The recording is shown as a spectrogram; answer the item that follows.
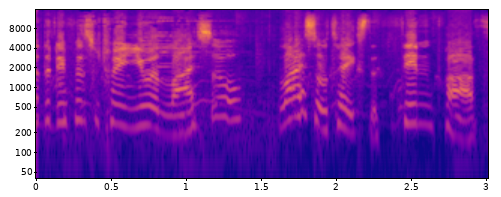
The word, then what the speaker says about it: Lycel: Lexi MD, 20 buckaroonies on behalf of my number one favourite Australian, Lycel. That's the way of pronouncing it.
